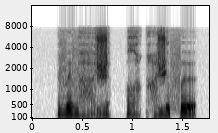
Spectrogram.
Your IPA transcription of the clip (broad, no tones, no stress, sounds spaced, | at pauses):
v ɛ v a̤ ʒ | ʁ ɔ̤ qʰ ɛ̤ ʒ ə f ə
